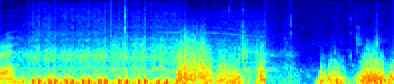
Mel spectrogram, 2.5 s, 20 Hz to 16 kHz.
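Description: Triumph Thruxton R's 1200 cc parallel-twin engine running at low revs as the motorcycle slows to a stop; the sound dips sharply near the end.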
